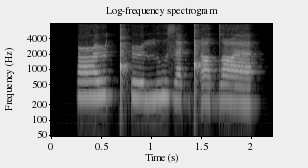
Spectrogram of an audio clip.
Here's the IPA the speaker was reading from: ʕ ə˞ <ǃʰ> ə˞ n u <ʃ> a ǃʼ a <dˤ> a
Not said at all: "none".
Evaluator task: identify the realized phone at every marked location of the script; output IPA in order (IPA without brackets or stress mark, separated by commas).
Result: ǃʰ, z, dˤ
